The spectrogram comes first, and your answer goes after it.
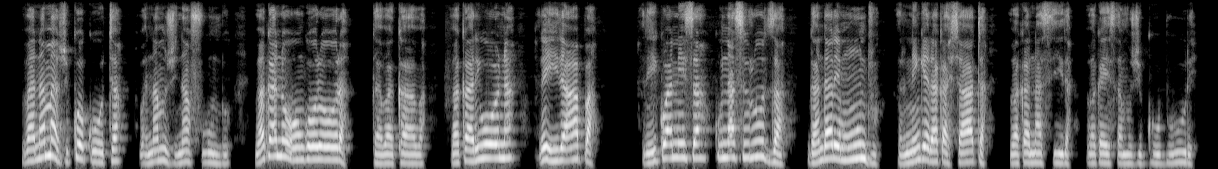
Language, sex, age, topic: Ndau, male, 50+, health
